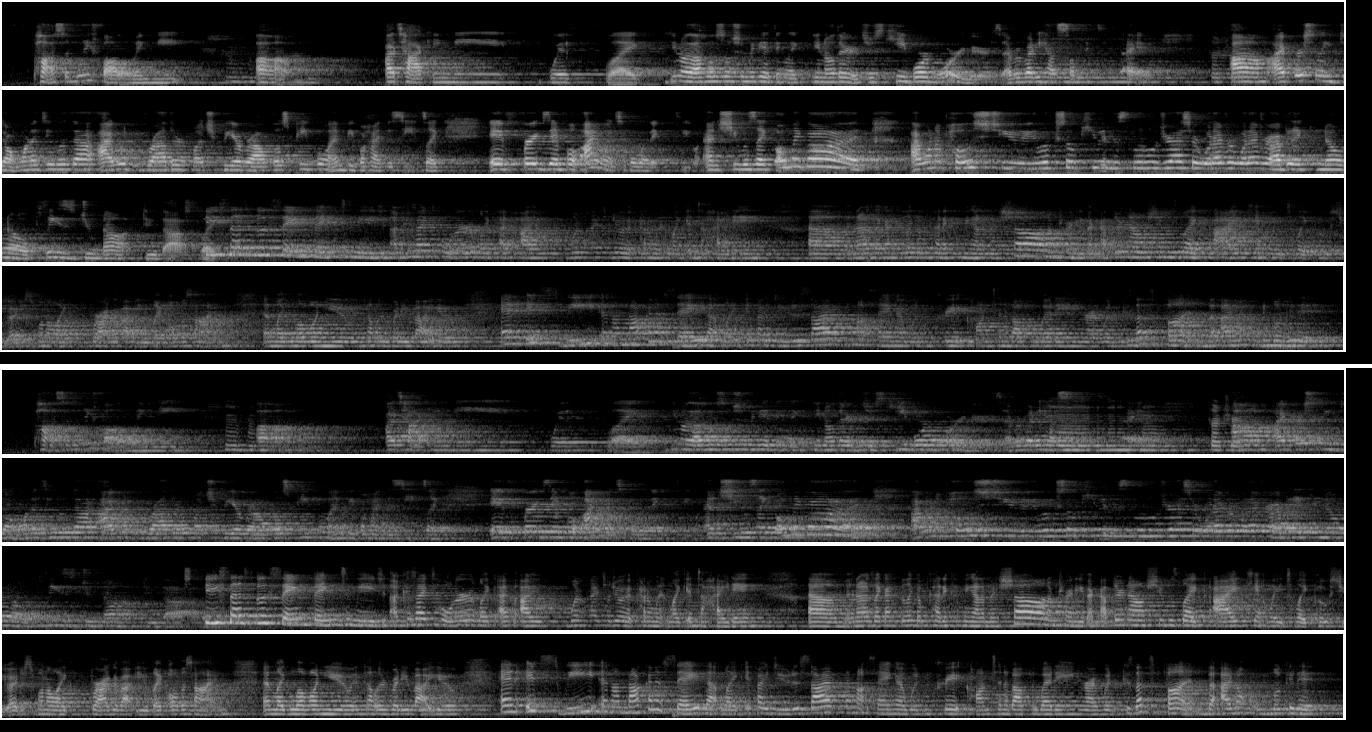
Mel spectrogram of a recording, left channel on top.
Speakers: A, on the left; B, on the right.
A: possibly following me.
B: Mhm.
A: um attacking me with like you know that whole social media thing like you know they're just keyboard warriors everybody
B: hmm
A: has something to say
B: So true.
A: um i personally don't want to deal with that i would rather much be around those people and be behind the scenes like if for example i went to the wedding with you and she was like oh my god i want to post you you look so cute in this little dress or whatever whatever i'd be like no no please do not do that like
B: She says the same thing to me because I told her like I've I when I told you I kind of went like into hiding, um, and I
A: mhm,
B: was like I feel like I'm kind of coming out of my shell and I'm trying to get back out there now. She was like I can't wait to like post you. I just want to like brag about you like all the time and like love on you and tell everybody about you. And it's sweet. And I'm not gonna say that like if I do decide, I'm not saying I wouldn't create content about the wedding or I wouldn't because that's fun. But I don't look
A: mhm,
B: at it.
